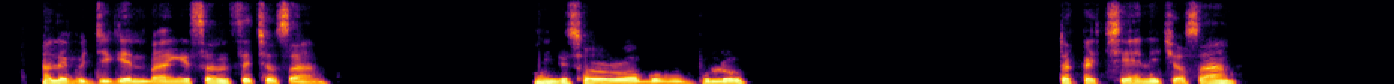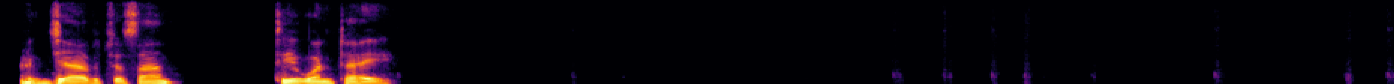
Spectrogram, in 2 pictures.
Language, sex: Wolof, female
